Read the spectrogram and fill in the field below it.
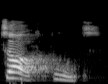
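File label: "talk put", Nigerian Pidgin, female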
